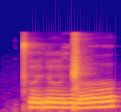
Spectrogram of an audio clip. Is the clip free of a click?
no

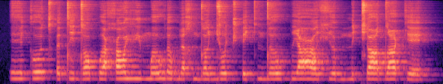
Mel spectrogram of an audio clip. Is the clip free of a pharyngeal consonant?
no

